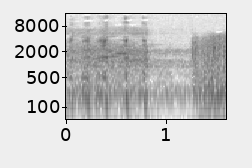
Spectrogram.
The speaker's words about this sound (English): The building exploding. The fire that started. Instead of, like, explosions, it's just fire. Yeah, that's the building exploding right there.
